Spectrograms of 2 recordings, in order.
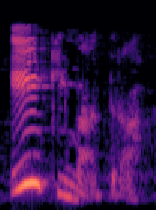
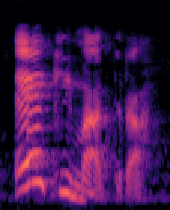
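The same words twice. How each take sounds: First: ए said as a clear close e sound; teacher stresses ए as e; name the e matra crisply; e vowel sign. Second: ए said as the open ai sound of बैल; teacher stresses ए as the open ai; name the ai matra, opening the vowel; ai vowel sign. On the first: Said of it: "सिर्फ अलग-अलग मात्राएं लगाने से कैसे अर्थ बदल रहा है". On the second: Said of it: "कैसे अलग-अलग मात्रा के प्रयोग से". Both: Shown as a demonstration.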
